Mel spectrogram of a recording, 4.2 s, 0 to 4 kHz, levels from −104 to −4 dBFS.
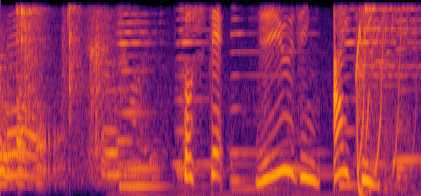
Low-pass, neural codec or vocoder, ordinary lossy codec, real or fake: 3.6 kHz; none; none; real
